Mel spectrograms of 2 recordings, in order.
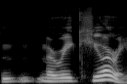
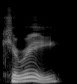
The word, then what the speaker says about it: Curie: It's It's Marie Cury, not Curie. Marie Cury. Sorry. Had the emphasis on the wrong syllable there. Marie Cury.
